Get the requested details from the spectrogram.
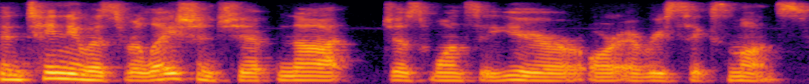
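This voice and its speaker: This woman has a very deep, low voice. Her pitch varies in an ordinary way. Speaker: nurse practitioner, women's health. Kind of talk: casual interview conversation. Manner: fast talker, says she tends to talk too fast.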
